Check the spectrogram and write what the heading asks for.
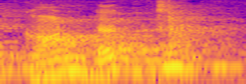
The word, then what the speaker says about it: conduct: on the first syll here the stress is on the second syll now what do you mean when you have the stress on the first C conduct conduct is a behavior behavior of a person characteristics Behavior you may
